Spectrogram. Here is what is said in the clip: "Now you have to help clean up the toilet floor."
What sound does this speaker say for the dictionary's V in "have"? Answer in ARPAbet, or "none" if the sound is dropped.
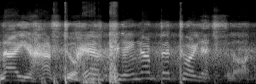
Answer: F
